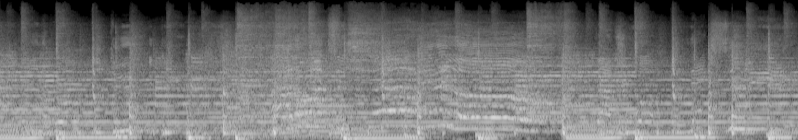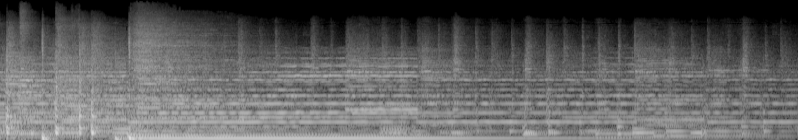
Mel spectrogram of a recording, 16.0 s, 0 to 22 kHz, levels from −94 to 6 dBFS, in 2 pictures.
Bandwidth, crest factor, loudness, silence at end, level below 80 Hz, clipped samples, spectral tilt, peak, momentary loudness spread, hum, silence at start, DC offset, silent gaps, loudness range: 17 kHz; 14 dB; -18 LUFS; 0 s; -24 dBFS; under 0.1%; -5 dB/octave; -4 dBFS; 13 LU; none; 0 s; under 0.1%; none; 9 LU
